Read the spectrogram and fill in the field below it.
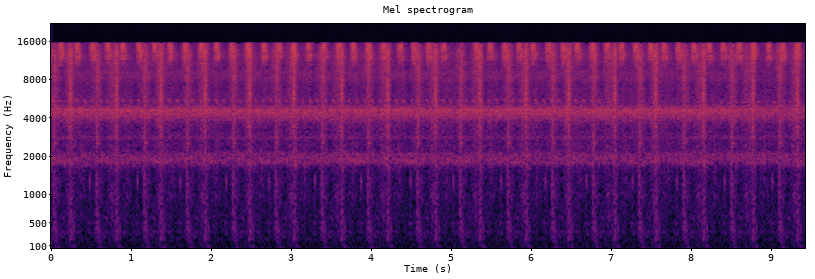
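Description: Quick footsteps swish through tall grass.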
